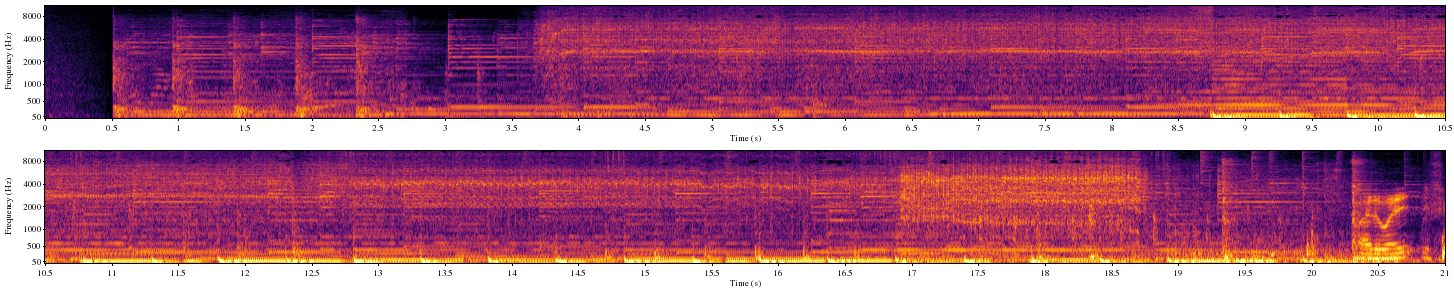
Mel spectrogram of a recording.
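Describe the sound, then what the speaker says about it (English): An impact driver bores a big hole through the top rail of a wrecked wooden schooner under restoration, a loud, steady mechanical whir and rattle running throughout and growing heavier partway through. "I'm using the impact driver to make a big hole"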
